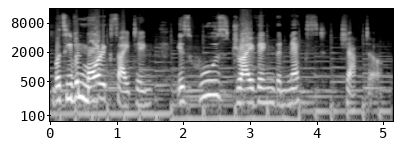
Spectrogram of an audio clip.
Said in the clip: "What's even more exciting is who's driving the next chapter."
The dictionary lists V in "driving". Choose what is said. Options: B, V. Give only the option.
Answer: V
